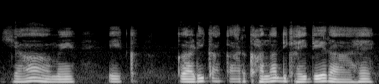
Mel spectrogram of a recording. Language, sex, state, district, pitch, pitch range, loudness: Hindi, male, Uttar Pradesh, Shamli, 125 Hz, 125-135 Hz, -18 LUFS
